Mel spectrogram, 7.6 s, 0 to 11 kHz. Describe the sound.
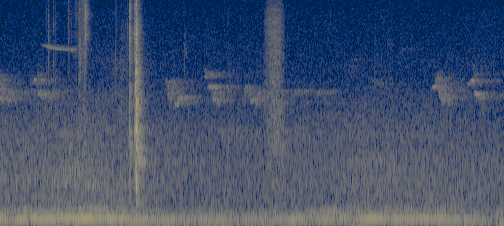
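A cigar cutter snips the tip off a Robusto cigar, 5x50 in size, before the draw is tested: a light click followed by a sharper, louder snap over a faint, steady low hum, with no talking.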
